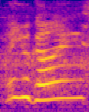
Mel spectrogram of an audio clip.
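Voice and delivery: high, loud happy hello; excited greeting. Real, not acted. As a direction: greet them with delight. Greeting kids off bus.

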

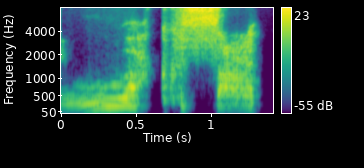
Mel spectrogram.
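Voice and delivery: high disgusted exclamation; disgusted yelp. Retold or imitated. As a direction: recoil at a bad smell. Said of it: "とか言ってて".

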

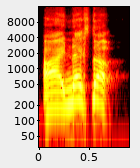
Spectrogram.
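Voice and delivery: ordinary talk, nothing marked

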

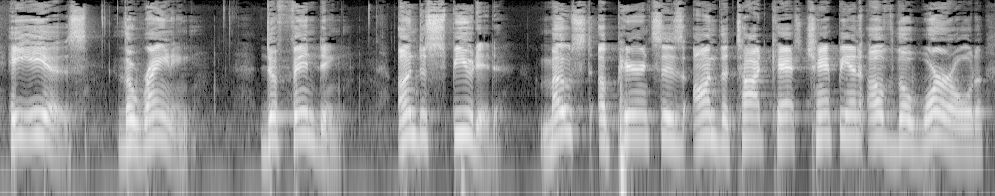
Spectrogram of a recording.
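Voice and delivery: booming ring announcer, drawn out. Acted. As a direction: introduce him like a title fight. Boxing-style champion introduction.

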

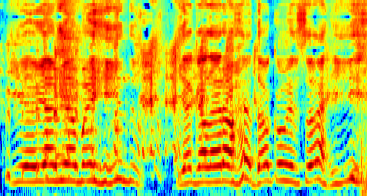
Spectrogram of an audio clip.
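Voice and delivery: high, loud, laughing through the words; can barely speak for laughing; real laughter in the voice. Real, not acted. Telling while laughing.

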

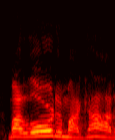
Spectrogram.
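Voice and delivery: full-throated, loud cry of faith; shouted exclamation. Retold or imitated. Thomas shouting to the risen Jesus, loud exclamation. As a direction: shout it at the top of your lungs. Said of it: "saying it at the top of his lungs".

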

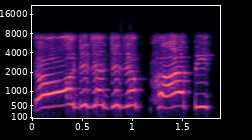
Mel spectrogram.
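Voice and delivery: high doting coo for a dog. Real, not acted. Cooing to a puppy.

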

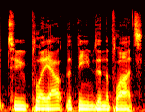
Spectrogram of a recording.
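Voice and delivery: normal talking voice

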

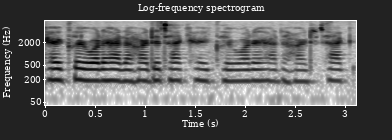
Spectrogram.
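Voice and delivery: fading into a hushed whisper. Shown as a demonstration. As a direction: let it drop to a whisper. Tongue twister repeated, fading.

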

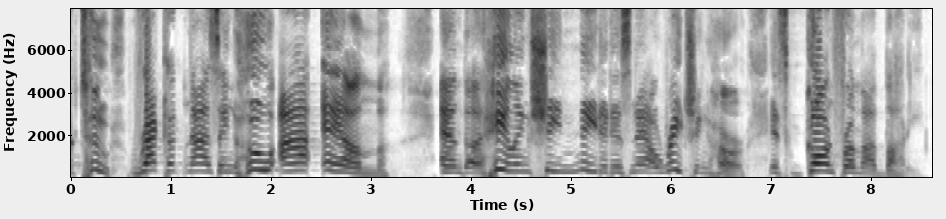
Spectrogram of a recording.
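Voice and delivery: high, loud startled exclamation; Jesus startled. Acted. Jesus feeling the touch, loud and startled. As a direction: exclaim that power has left you. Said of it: "And he said".

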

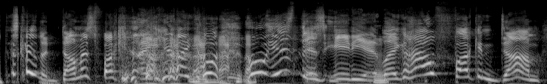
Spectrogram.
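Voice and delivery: mocking through laughter. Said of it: "looks at the other guy and goes".

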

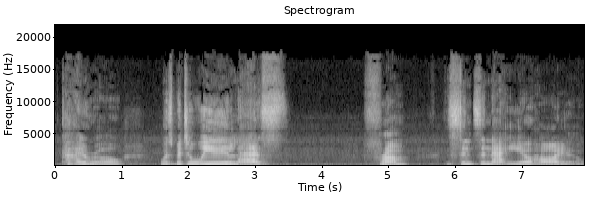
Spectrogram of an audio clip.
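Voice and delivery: put-on slow, high Irish storyteller accent; hammy leprechaun Irish lilt, drawn out. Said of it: "My, my accent's changing".

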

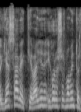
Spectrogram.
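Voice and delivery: ordinary talk

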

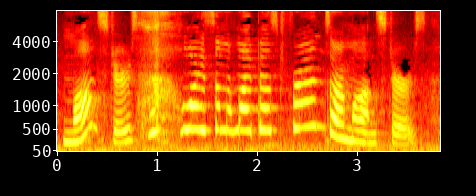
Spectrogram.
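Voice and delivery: high-pitched witchy amusement; big laugh. A narrator's reading. Godmother to scared girl about monsters, laughing. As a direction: laugh off the very idea. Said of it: "With a big laugh".

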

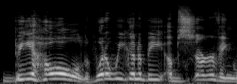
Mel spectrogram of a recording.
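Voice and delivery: behold called out loud; proclaiming behold. Shown as a demonstration. Preacher calling his church to look, loud. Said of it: "This is the concept".

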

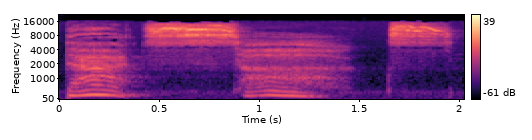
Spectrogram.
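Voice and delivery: soft sympathetic whisper. Real, not acted. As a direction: whisper it with pity.

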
